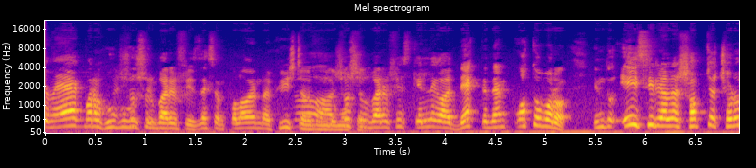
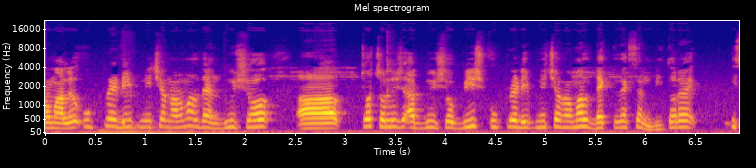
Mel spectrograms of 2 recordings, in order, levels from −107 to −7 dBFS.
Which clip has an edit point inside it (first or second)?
first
